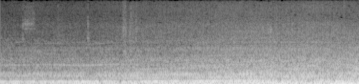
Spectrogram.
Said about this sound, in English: We walk back to the car and head toward San Leandro.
